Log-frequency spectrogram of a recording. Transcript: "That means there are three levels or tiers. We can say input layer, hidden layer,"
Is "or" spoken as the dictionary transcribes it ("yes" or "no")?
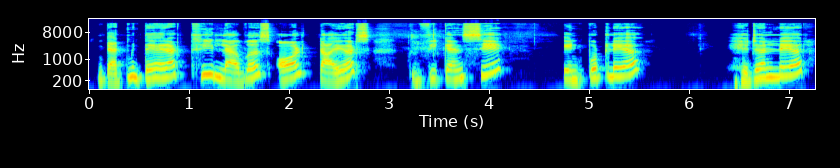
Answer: no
